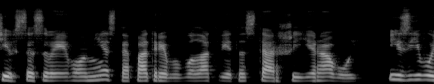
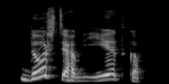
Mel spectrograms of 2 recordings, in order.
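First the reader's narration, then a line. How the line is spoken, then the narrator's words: Snort. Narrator (Russian): хмыкнул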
